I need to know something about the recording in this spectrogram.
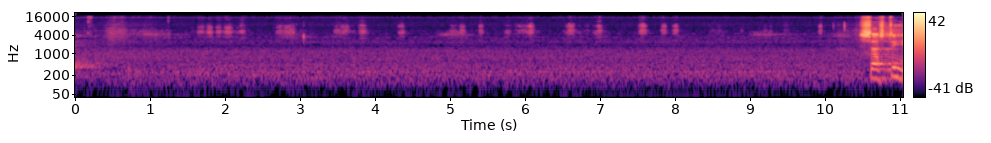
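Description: A marker squeaks and taps softly on a whiteboard.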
